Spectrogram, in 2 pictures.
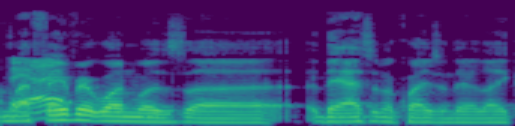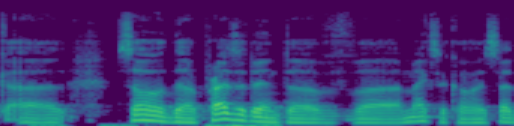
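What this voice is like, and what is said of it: Usual voice. Nothing is said of it.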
